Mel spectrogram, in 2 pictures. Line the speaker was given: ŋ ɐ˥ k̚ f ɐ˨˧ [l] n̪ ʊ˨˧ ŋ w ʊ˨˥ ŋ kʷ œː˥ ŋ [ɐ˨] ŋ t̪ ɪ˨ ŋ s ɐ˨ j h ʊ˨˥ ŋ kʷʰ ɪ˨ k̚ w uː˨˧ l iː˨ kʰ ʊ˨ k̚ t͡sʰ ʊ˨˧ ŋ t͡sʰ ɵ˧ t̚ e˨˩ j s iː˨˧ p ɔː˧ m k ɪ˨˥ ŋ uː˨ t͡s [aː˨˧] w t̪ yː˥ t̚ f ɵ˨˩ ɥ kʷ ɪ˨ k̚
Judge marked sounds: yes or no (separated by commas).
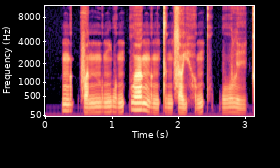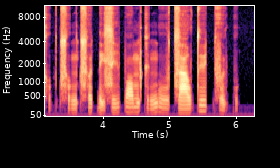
no, yes, yes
